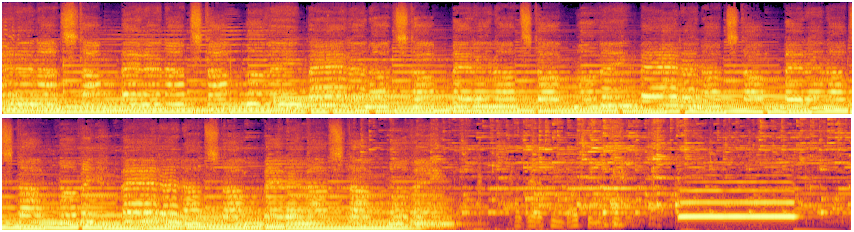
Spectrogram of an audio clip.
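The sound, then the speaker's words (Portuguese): Loud, dense clanging of many cowbells rings steadily with rhythmic strikes as runners are greeted at the first refreshment station of a road marathon, then thins out near the end as a sustained, horn-like conch shell tone sounds on its own. “Este é o som de badalos e de búzios a receber os corredores no primeiro abastecimento da prova.”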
